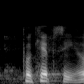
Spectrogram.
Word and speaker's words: Poughkeepsie: Is it Poughkeepsie, New York? Is that how you say that, Ms. Rosenau? Huh? Poughkeepsie. Okay.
